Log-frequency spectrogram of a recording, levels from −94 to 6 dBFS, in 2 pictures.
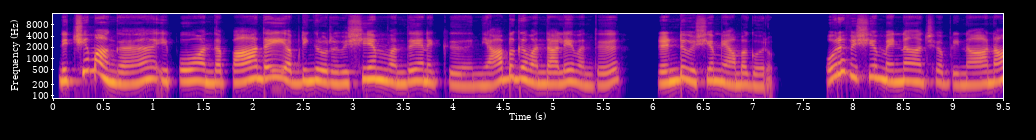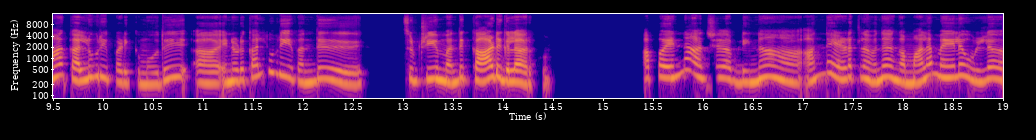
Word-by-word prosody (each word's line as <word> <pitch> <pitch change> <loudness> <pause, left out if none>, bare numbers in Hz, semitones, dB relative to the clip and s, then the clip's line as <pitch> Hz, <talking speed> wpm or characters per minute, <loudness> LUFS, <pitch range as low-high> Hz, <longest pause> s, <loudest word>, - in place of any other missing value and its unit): நிச்சயமாங்க. 265 - +4 0.5
இப்போ 245 0 -4 0.2
அந்த 230 -1 0 0.2
பாதை 285 +5 +6 0.2
அப்படிங்கிற 245 +2 +1
ஒரு 220 - -3
விஷயம் 275 +5 +4
வந்து, 220 +2 -2
எனக்கு 230 -3 -5 0.3
ஞாபகம் 265 +6 +1
வந்தாலே 215 +2 0
வந்து 195 0 -8 0.6
2 250 +6 +4
விஷயம் 250 +2 -1
ஞாபகம் 200 -2 -3
வரும். 185 - -12 0.6
1 405 - +4
விஷயம் 315 -2 +1
என்ன 240 +1 +1
ஆச்சு 240 0 -4
அப்படின்னா, 200 -1 -6 0.2
நான் 330 +8 +1
கல்லூரி 305 +6 +1
படிக்கும்போது 215 0 -6 0.3
அ - - -1 0.2
என்னோட 250 +2 0
கல்லூரி 380 0 -3
வந்து 235 +5 -3 0.8
சுற்றியும் 270 0 +1
வந்து 240 +6 -1
காடுகளா 250 -2 +5
இருக்கும். 205 - -15 1.0
அப்ப 300 +3 -8
என்ன 360 - -6
ஆச்சு 310 -1 -5
அப்படின்னா, 235 +5 -2 0.4
அந்த 360 +9 -6
இடத்தில 305 0 -2
வந்து 280 +6 +1
அங்க 255 -5 0
மலை 305 +10 0
மேல 315 +2 +2
உள்ள 245 +3 -3
250 Hz, 135 wpm, -23 LUFS, 230-295 Hz, 1.0 s, பாதை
